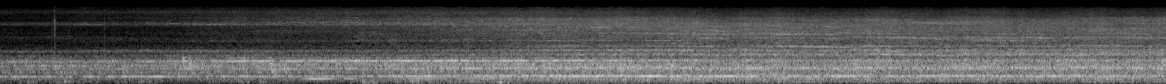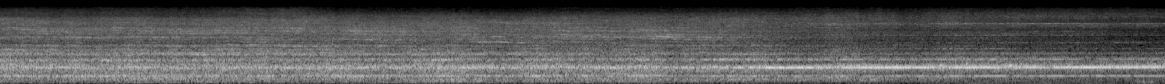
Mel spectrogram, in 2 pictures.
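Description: Train running past on the line, its sound building over the first few seconds and then holding, with steady high whining tones over the running noise.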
